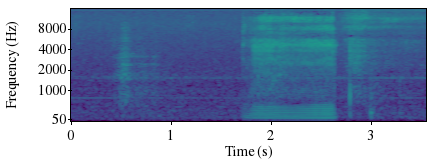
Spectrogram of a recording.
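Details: French bulldog puppy asleep indoors, giving one loud, rough, buzzing snore lasting about a second, followed by a couple of soft breathy sniffs.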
